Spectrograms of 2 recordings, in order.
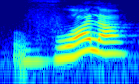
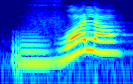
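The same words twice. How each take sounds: The two takes are said the same way.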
